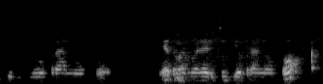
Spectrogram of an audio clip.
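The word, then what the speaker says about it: Soegijapranata: Itu saya kemarin baru berlatih cara pengucapannya, karena tulisannya Sugio Pranata, tapi ternyata dibacanya Sugio Pranoto.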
